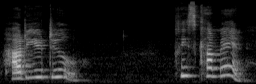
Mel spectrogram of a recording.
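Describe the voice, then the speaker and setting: Woman voicing a loud, high, falsely cheery monkey. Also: very animated, unhurried, vocal fry, full character voice. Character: scheming male monkey astronaut feigning friendliness.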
